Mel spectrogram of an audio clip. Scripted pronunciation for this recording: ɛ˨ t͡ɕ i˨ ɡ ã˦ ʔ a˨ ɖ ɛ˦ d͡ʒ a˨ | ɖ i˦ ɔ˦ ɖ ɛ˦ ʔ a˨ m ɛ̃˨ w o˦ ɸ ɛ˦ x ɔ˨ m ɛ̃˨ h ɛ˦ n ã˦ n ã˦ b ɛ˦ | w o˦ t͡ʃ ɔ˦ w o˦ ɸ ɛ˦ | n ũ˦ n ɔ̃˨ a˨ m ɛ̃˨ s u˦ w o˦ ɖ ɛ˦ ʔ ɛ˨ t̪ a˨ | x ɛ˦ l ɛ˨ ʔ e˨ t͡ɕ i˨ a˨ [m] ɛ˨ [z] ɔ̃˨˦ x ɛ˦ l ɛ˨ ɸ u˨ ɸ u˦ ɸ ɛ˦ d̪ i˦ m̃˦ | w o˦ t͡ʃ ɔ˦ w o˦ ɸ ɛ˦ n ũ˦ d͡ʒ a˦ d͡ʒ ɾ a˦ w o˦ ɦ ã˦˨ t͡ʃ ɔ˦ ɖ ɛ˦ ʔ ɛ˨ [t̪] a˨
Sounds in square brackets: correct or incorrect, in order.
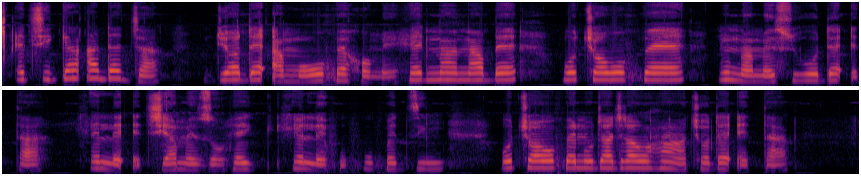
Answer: correct, correct, correct

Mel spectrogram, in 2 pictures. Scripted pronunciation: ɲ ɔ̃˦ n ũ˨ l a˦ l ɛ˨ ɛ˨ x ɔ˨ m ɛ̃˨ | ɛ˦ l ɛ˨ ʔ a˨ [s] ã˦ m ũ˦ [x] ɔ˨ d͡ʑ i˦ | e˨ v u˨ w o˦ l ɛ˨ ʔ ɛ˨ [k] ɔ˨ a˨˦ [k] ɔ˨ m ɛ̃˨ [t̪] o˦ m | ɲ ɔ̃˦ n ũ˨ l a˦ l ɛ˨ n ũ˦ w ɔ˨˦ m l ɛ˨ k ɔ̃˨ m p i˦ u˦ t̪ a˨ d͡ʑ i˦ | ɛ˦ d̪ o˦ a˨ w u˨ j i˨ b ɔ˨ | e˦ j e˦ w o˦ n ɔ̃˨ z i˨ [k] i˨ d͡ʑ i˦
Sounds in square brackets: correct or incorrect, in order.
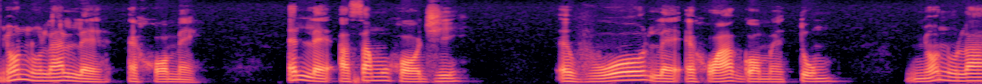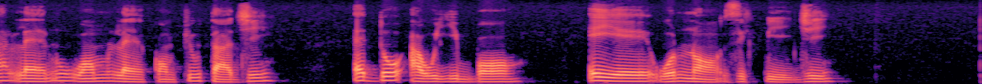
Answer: correct, correct, incorrect: x, incorrect: ɡ, correct, incorrect: k͡p

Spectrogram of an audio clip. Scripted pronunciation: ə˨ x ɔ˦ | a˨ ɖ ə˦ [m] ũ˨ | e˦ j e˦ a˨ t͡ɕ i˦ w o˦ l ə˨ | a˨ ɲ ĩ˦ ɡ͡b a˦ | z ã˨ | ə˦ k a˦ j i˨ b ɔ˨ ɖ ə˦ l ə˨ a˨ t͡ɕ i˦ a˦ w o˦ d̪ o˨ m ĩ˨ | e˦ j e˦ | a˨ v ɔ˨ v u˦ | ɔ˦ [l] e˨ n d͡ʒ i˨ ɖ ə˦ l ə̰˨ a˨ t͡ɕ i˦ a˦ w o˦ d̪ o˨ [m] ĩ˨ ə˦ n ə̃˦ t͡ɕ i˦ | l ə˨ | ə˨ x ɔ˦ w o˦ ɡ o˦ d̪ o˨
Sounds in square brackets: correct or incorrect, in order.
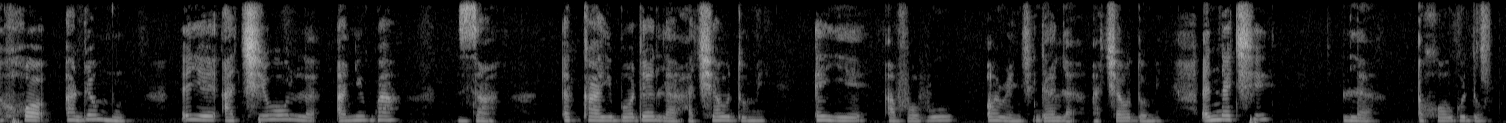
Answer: correct, incorrect: ɾ, correct

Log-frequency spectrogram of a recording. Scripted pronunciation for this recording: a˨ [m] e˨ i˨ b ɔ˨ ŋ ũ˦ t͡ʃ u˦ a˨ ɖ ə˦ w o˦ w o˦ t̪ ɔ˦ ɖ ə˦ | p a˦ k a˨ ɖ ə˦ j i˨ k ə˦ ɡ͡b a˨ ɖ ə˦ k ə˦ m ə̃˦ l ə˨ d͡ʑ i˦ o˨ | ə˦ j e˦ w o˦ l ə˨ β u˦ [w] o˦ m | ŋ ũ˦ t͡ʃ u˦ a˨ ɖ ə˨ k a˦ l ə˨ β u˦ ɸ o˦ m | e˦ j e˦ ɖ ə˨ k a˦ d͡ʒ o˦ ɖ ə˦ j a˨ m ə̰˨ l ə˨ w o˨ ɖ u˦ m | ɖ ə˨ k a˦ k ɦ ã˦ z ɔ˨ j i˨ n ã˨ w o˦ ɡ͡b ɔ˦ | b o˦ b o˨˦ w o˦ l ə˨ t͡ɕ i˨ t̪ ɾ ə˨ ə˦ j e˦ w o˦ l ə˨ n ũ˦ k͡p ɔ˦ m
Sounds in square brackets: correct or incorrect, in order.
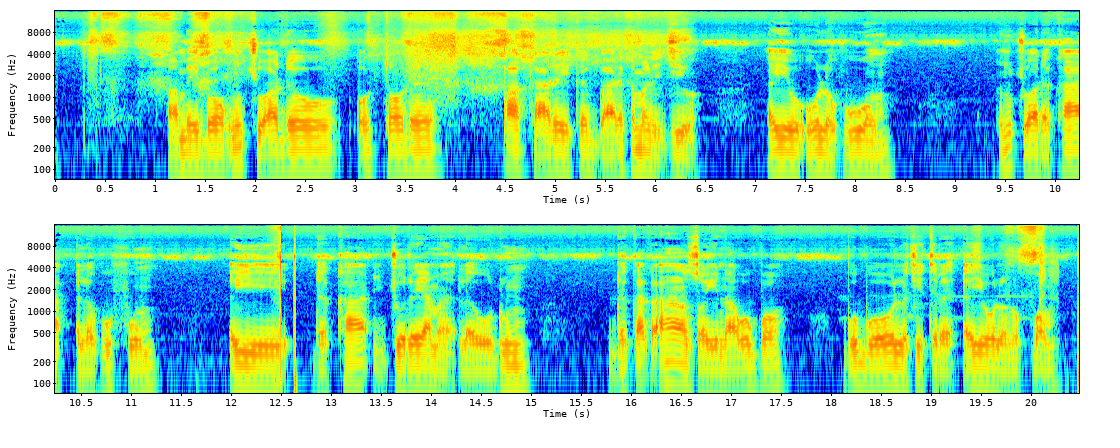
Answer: correct, correct

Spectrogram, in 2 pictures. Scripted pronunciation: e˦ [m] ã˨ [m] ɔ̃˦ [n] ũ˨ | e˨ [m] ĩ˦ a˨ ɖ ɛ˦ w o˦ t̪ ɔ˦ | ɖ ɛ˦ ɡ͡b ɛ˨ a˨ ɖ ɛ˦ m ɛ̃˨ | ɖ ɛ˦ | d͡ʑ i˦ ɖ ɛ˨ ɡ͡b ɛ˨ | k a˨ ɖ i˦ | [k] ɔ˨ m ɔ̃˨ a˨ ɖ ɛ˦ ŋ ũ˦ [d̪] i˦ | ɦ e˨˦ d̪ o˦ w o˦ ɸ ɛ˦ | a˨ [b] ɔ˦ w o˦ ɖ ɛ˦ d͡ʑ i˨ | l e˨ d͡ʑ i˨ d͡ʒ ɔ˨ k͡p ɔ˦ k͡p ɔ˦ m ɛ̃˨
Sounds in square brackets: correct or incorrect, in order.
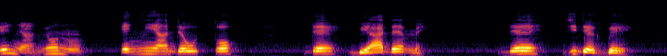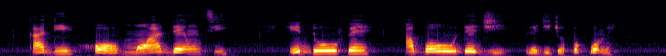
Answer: incorrect: ɲ, incorrect: ɲ, correct, incorrect: ɲ, incorrect: x, incorrect: t̪, correct

